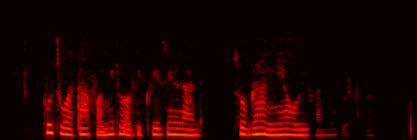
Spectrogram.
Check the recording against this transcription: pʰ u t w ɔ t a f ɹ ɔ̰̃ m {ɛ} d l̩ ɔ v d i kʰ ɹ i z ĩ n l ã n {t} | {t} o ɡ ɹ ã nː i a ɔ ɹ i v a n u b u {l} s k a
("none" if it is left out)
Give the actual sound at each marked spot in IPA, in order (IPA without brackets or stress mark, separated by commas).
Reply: i, d, s, none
